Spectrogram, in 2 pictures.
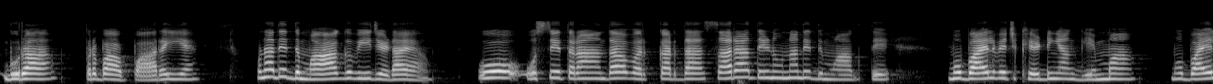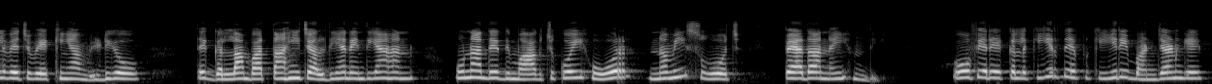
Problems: background conversations at intervals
